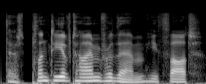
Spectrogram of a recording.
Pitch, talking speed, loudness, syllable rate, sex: 145 Hz, 230 wpm, -16 LUFS, 5.2 syllables/s, male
